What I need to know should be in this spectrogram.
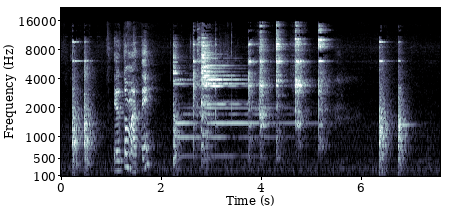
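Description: A metal spoon taps and scrapes against bowls.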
